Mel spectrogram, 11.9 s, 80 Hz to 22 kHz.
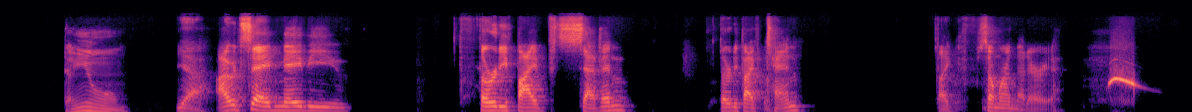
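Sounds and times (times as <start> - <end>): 
speech: 0.6 - 3.6, 4.8 - 6.4, 7.2 - 8.1, 9.4 - 10.7
person whistling: 11.0 - 11.7.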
